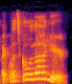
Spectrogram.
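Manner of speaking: very high, slow, laughing squeak; laughing at his own bewilderment; laughing disbelief. Retold or imitated.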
